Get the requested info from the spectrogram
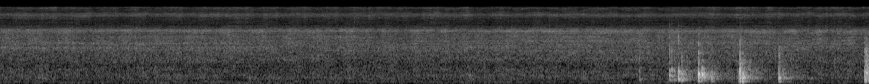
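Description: Chicken pieces frying in an aluminium pot with a steady sizzle. A few short knocks come near the end as a seasoning container is handled.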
